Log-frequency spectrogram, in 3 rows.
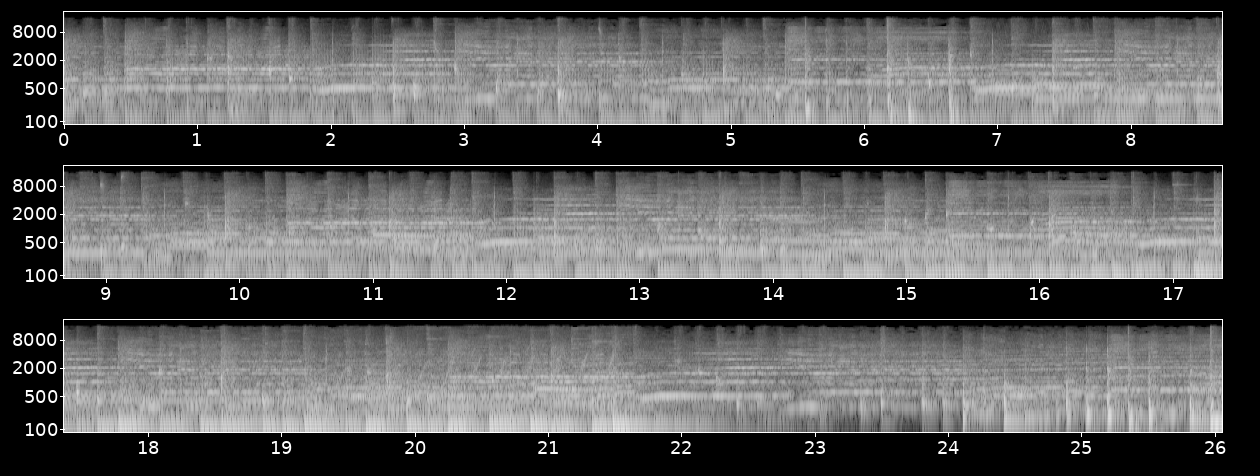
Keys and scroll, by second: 5.7 ctrl+d.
